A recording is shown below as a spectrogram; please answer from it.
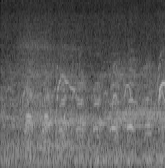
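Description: Geese honk in short, nasal calls repeated over a few seconds, several birds overlapping against a steady wash of background noise.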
